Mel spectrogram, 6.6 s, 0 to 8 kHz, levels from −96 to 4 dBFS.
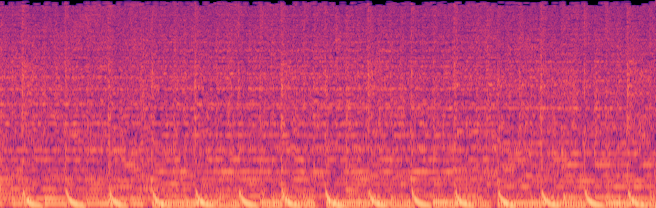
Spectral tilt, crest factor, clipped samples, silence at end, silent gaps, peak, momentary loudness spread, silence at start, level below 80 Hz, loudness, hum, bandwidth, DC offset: -5 dB/octave; 12 dB; under 0.1%; 0 s; none; -2 dBFS; 1 LU; 0 s; -16 dBFS; -16 LUFS; none; 8 kHz; under 0.1%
